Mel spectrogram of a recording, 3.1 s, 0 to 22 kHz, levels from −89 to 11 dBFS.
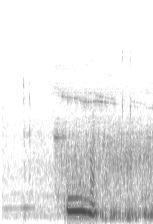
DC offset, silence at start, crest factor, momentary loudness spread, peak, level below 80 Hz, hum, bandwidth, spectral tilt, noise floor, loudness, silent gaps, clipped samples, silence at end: under 0.1%; 0.45 s; 14 dB; 20 LU; -16 dBFS; -74 dBFS; none; 5 kHz; -9.5 dB/octave; -61 dBFS; -26 LUFS; none; under 0.1%; 0 s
